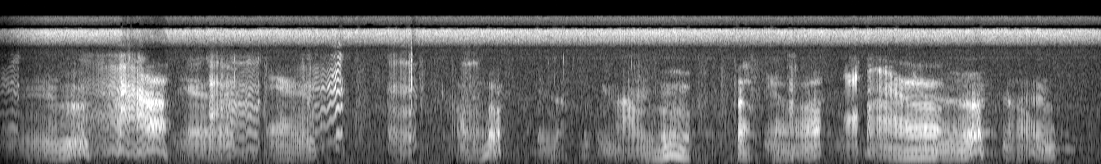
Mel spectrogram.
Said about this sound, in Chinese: 猿猴的叫声啊，又像婴儿的叫声，婴儿的哭声，所以古人会把猿猴，形容成这个离别送别的一种感伤。那我们来听听看猿猴它的哭叫声是什么。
